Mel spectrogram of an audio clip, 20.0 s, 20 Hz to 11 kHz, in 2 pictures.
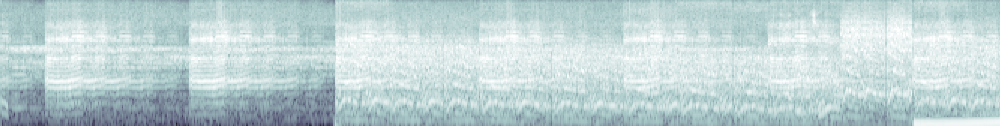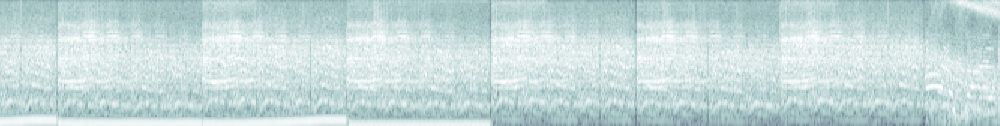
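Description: Sample-based rough 8-bit jungle/hardcore track playing back from the OctaMED tracker on an Amiga 1200: four channels of samples straight out of the Amiga's Paula chip, with no synthesis. A sparse opening thickens into a dense, busy mix about three seconds in. A heavy sub-bass with upward pitch slides comes in about nine seconds in as the loudest part, then drops out around fifteen seconds.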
